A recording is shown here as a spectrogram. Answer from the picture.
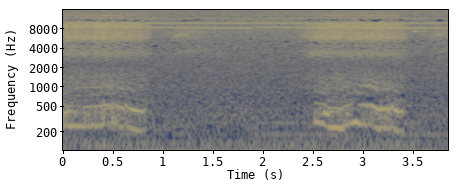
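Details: Female Bombay cat asleep and dreaming, snoring softly: two low, raspy, slightly tonal breaths about two and a half seconds apart, each lasting under a second, over a steady indoor hiss and hum.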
